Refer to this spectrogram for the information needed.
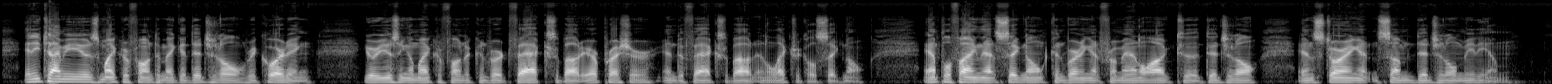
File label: vocal enhancer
